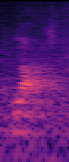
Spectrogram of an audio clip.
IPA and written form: lɑt (LOT)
